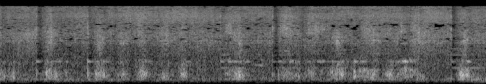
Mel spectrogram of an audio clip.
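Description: Metal spatula scraping and stirring a fish-and-onion mash around a steel wok over the heat, with the oil sizzling steadily underneath. The scrapes come as repeated, irregular strokes, several a second.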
